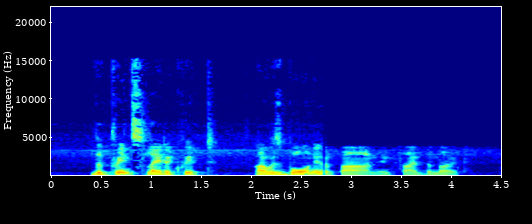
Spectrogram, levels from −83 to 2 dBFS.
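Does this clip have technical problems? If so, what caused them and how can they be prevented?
Yes. At 2.72 s, right after "I was born in", the speech turns dull and boxy through to the end of the clip, with a 20 ms gap at the change. Nothing above 3.8 kHz survives, the level drops by roughly 5 dB, and a new noise floor appears around 45 dB below the speech. This is likely an input switched to a poorer device, a narrower-band microphone or a headset's call profile. To prevent it, lock the recording input to a fixed device and disable automatic switching before recording.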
